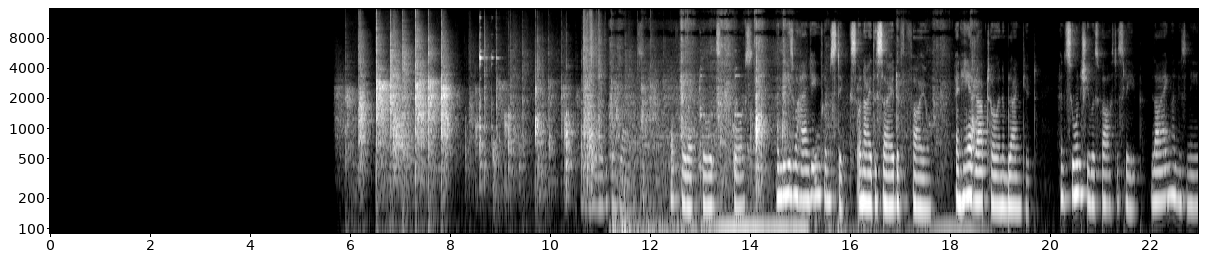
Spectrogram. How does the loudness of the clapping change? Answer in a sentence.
The loudness of the clapping goes down.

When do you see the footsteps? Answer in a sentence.
You can hear the footsteps from 8.1 to 18.9 s.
